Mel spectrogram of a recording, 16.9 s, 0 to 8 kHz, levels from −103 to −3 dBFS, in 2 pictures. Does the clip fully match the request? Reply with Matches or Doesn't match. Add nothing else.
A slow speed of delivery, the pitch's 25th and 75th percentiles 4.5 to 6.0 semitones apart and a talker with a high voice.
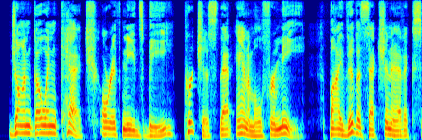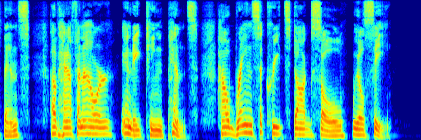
Doesn't match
